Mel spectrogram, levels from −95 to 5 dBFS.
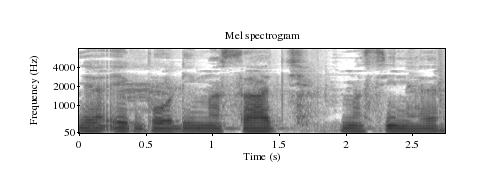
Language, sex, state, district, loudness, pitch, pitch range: Hindi, male, Chhattisgarh, Kabirdham, -21 LUFS, 90 Hz, 90-95 Hz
